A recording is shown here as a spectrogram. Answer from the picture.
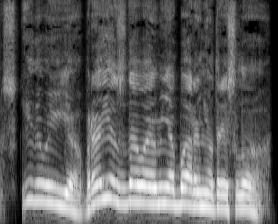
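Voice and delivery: high, indignant coachman's yell. A narrator's reading. Coachman demanding passage for his mistress, yelling. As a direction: holler for the road to be cleared. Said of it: "орал с козел кареты".

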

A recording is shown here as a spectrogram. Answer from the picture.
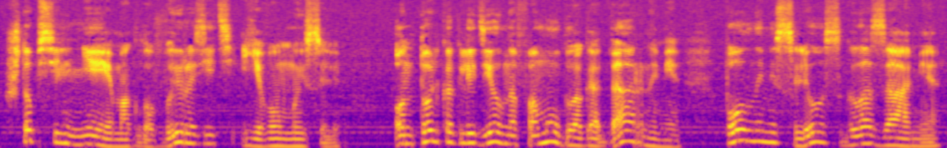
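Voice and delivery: ordinary delivery, nothing marked

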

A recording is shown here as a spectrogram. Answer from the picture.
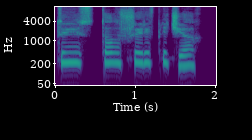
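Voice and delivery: high, slow female character voice; high-pitched, slowed wonder; awed heroine. A narrator's reading. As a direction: take him in slowly, in a high voice. Heroine addressing the revived man.

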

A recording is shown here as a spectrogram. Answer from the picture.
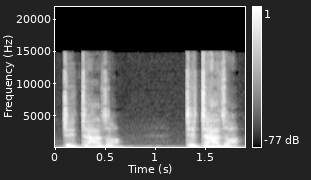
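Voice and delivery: low, soft panicked gasp; panicked whisper. A narrator's reading. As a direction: hiss it in sudden panic. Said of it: "Con mắt trợn tròn".

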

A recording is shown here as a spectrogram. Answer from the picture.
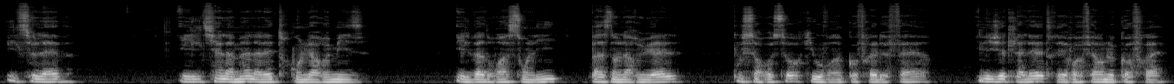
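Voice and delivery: ordinary delivery, nothing marked

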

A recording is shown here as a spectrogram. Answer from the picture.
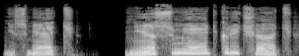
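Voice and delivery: rising to a high, drawn-out cry; commanding cry. A narrator's reading. Grushenka forbids the Poles to shout, high commanding cry. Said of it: "крикнула Грушенька".

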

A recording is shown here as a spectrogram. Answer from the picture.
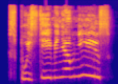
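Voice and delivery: very high, slow squeal; squeaking wife. A narrator's reading. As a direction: squeal from the top of the pedestal. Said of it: "пищала она". (жена пищит очень высоко)

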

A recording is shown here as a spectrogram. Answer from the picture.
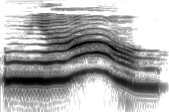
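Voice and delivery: high, long meow; drawn-out cat meow. A narrator's reading. Hidden someone disturbs the puppy lying down, long high meow. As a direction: imitate a cat, stretching the meow. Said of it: "И тут кто-то опять сказал".

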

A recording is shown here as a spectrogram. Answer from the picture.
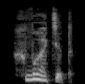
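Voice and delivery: ordinary delivery, nothing marked

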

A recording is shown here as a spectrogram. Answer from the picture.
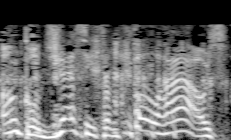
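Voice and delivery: high, drawn-out mock amazement; thrilled-kid impression, stretched slowly in disbelief; imitating starstruck kids. Dad mimicking kids hearing who joins dinner, starstruck and high. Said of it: "out of their friggin' minds".

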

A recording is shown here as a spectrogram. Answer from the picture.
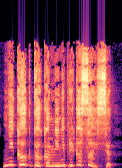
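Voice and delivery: high, indignant warning; voiced outburst of anger; angry hissing. A narrator's reading. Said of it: "зашипела я на него".

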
